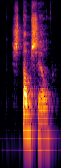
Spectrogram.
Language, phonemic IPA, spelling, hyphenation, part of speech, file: Dutch, /ˈstɑm.sɛl/, stamcel, stam‧cel, noun, Nl-stamcel.ogg
- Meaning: stem cell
